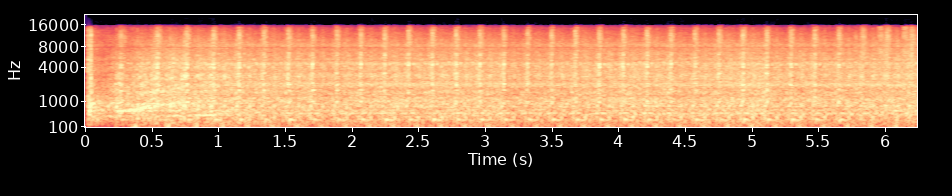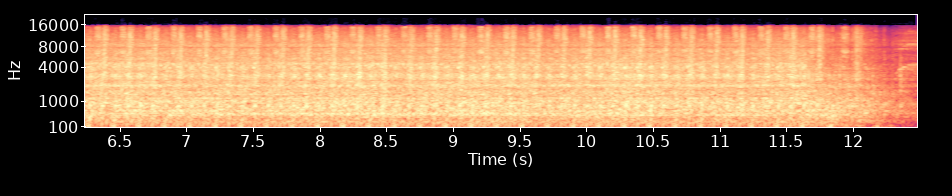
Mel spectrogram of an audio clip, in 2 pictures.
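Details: Cub Cadet 482 garden tractor getting more gas: a small engine firing in a fast, uneven, ragged pulse of about two to three beats a second, then cutting out. Oil on the engine burns off as smoke and air is felt escaping; rough running, cause unconfirmed.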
